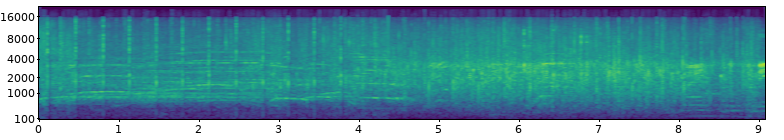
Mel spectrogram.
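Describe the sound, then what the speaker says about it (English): A graduation audience fills the space with sustained, loud applause and scattered cheers, a dense continuous clapping wash lasting throughout without a break. "I think they need another big round of applause."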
